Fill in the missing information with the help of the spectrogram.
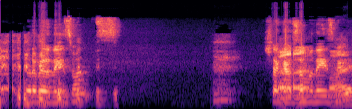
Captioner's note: laughs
